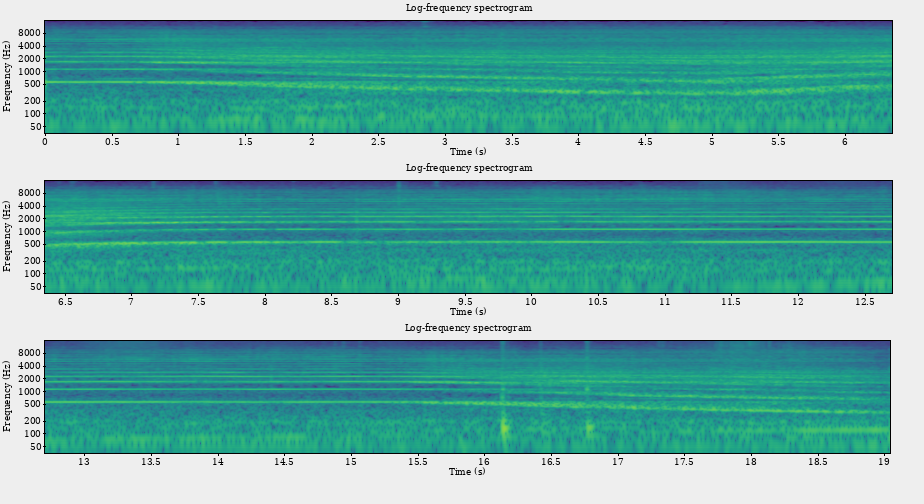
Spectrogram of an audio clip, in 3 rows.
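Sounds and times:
mechanical siren: 0.0 - 19.0.

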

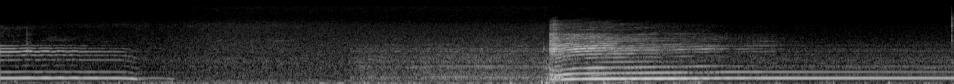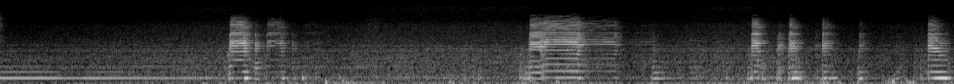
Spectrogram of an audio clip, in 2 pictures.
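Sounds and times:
electric guitar lead: 0.0 - 2.5, 3.4 - 19.0.

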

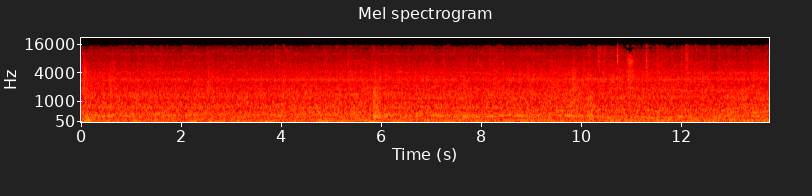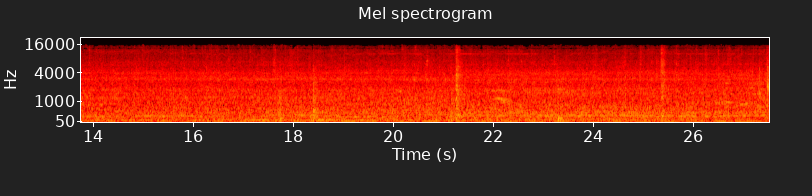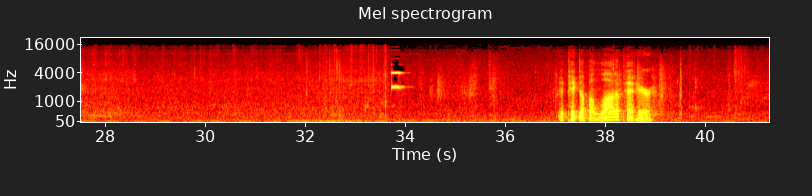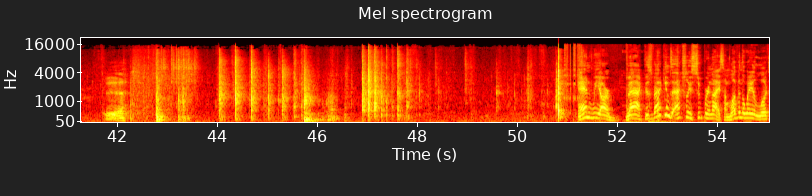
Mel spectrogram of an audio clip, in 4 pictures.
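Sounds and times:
short high beep: 33.7 - 34.2.

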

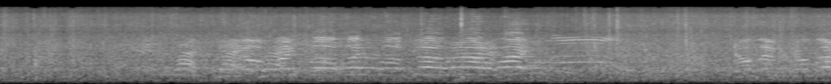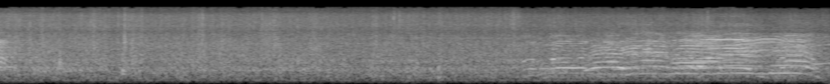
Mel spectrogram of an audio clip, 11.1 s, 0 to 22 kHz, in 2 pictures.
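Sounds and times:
water splashing from swimmers: 0.0 - 11.0.

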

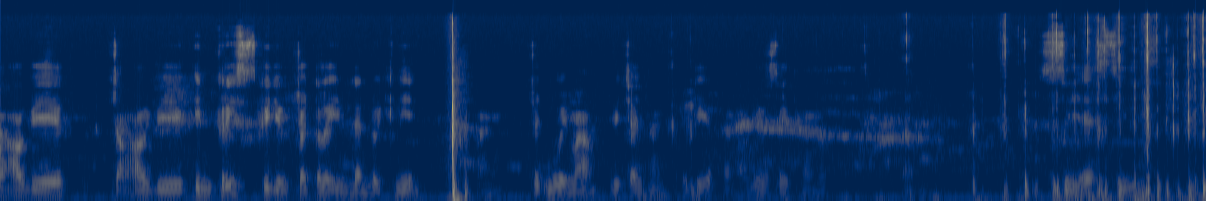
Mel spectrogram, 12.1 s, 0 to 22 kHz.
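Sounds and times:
steady low hum: 0.0 - 12.0
computer keyboard keys clicking: 9.7 - 12.0.

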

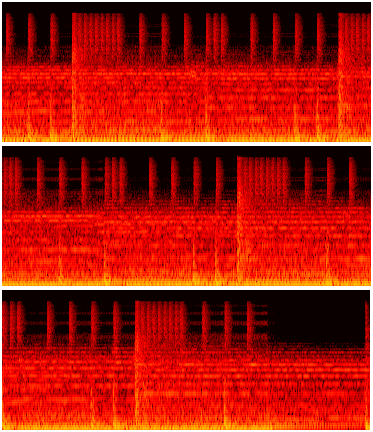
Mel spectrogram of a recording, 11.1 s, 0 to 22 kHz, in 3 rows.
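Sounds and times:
theme music with steady beat: 0.0 - 11.0.

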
